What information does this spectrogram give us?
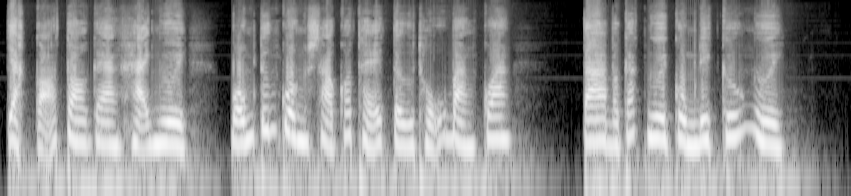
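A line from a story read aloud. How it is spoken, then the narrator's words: Loud. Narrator (Vietnamese): Lệnh Hồ Xung lớn tiếng nói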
